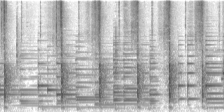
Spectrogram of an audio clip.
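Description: A kitchen knife slicing a carrot into half-moons on a wooden cutting board: about five cuts, each a sharp knock as the blade meets the board, over background music.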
